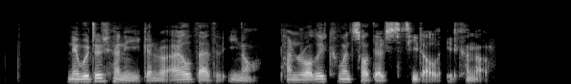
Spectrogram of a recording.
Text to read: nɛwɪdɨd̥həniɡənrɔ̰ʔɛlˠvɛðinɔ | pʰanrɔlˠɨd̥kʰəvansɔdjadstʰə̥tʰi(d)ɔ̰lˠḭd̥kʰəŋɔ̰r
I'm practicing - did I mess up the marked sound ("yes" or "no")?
no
